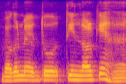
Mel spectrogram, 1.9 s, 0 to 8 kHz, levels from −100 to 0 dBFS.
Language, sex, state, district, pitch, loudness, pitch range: Hindi, male, Jharkhand, Garhwa, 155 Hz, -15 LUFS, 150-160 Hz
